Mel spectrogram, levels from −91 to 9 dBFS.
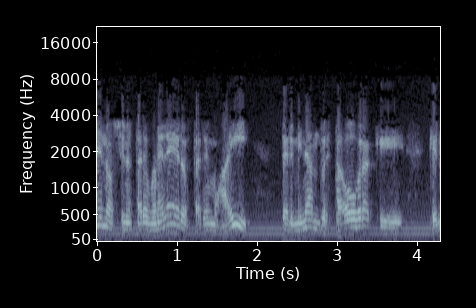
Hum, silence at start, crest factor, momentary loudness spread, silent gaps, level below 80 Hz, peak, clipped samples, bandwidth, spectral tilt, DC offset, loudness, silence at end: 50 Hz at -50 dBFS; 0 s; 14 dB; 6 LU; none; -60 dBFS; -12 dBFS; under 0.1%; 8.8 kHz; -5 dB/octave; under 0.1%; -25 LUFS; 0 s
